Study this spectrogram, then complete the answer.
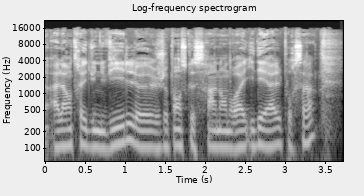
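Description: In a plain, everyday voice, a man of medium pitch speaks with fairly even intonation on a very clean recording with a silent background. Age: 60s. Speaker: mayor and election candidate. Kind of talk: political debate.

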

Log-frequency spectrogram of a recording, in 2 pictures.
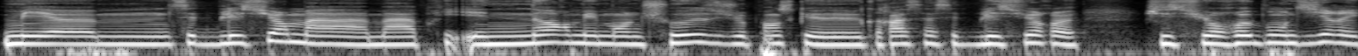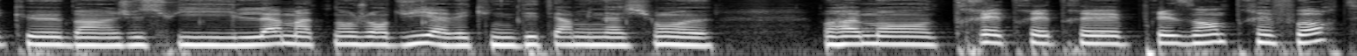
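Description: A woman speaks at a fairly slow pace in a medium pitch. Her intonation is monotone and flat, and her loudness stays very even. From Martinique. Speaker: gymnast. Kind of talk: radio interview. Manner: hesitant.

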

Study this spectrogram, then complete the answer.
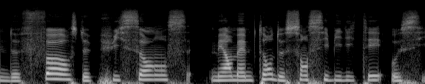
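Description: A woman speaks at a very slow pace with medium pitch. The sound is dry and close, without echo. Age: 50s. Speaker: podcast host and storyteller. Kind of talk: personal storytelling. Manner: warm, gentle.

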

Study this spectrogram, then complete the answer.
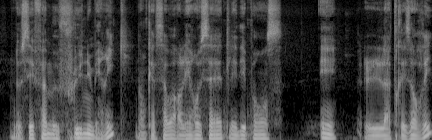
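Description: A man speaks with a dark, mellow tone. The sound is dry and close with no echo, in a very clean recording with a silent background. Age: 40s. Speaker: chartered accountant and entrepreneur. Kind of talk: interview. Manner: hesitant, many fillers.

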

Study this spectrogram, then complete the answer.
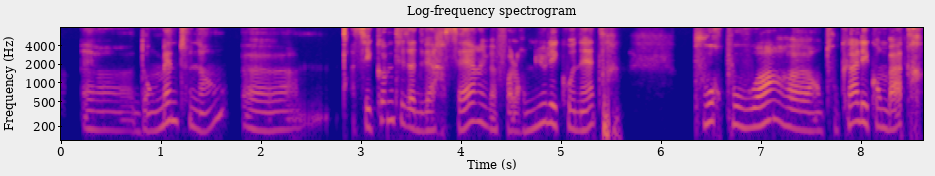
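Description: A woman speaks at a fairly slow pace with ordinary pitch variation. The sound is dry and close, with no echo. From southwestern France, Landes. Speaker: lifeguard athlete and ocean rower. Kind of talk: interview testimony. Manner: halting.

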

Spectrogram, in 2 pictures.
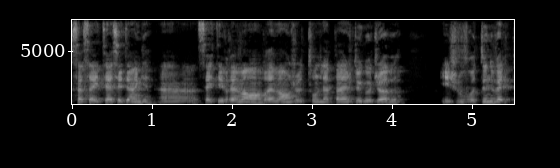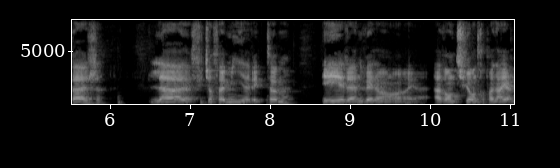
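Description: A plain, everyday voice from a man, medium in pitch, moderate in pace, with fairly even intonation. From southern France, Var. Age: 30s. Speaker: entrepreneur and new father. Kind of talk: casual interview.

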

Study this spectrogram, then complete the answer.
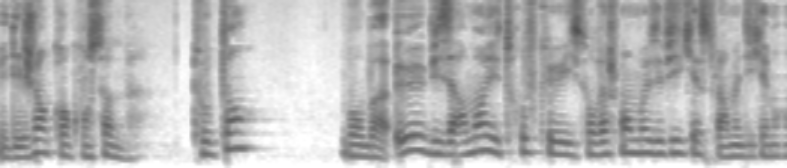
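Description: A woman speaks very fast in a somewhat breathy voice with a dark, mellow tone. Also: fairly low pitch for a woman, ordinary pitch variation. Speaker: personal development coach and podcast host. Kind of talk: solo podcast monologue, advice talk. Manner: casual, conversational with fillers.

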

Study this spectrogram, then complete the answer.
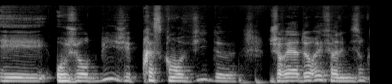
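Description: On a very clean recording with a silent background, a man speaks at a moderate pace in a fairly high, somewhat breathy voice with ordinary pitch variation. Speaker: impressionist. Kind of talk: casual chat. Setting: studio. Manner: halting.

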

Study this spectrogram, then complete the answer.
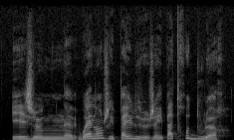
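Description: Speaking with fairly even intonation at a medium pitch, a woman has a dark, mellow tone. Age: 30s. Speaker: physiotherapist. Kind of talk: testimony. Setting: home apartment.

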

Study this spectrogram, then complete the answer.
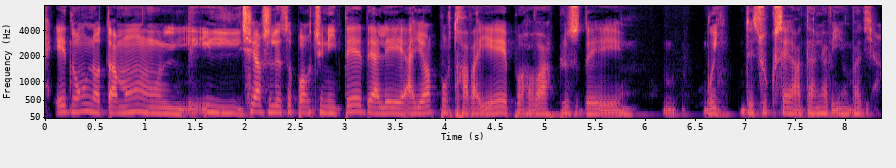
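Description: In a Spanish accent, a woman with a very deep, low pitch speaks at a fairly slow pace with fairly even intonation and very even loudness, against noticeable background noise. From Colombia. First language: Spanish (speaking French). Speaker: restaurant owner and tech employee. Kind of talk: live podcast panel testimony. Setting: live recording before an audience.

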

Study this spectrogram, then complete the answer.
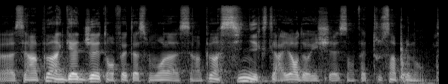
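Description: Speaking at a very fast pace, a man talks. His pitch varies in an ordinary way. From southern France, Vaucluse near Avignon. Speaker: essayist and local politician. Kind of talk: interview.

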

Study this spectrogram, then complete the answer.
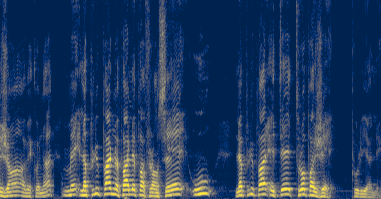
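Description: With a Turkish accent, a man talks at a very slow pace in a high pitch, showing ordinary pitch variation. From Turkey, Istanbul. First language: Turkish (speaking French). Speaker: theatre director. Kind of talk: interview. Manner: halting.

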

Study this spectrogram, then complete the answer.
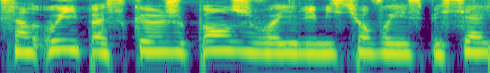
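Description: A woman's dark, mellow, somewhat breathy tone, dry and close with no echo. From Belgium. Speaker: TV culture journalist and author. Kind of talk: interview conversation. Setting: physio practice room.

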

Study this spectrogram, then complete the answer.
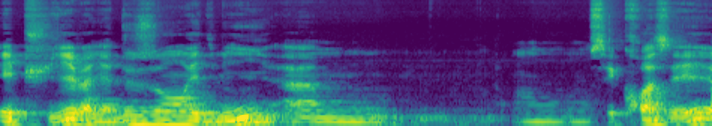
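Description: This man's voice is very deep and low in pitch. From France, Cognac area. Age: 40s. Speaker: wine entrepreneur. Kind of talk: interview. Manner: halting, many repetitions.

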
